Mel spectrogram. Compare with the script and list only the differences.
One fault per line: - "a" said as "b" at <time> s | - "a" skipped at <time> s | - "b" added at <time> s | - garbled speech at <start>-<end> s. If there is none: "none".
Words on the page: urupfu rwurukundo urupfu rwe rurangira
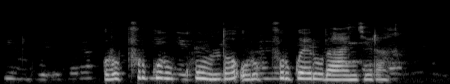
none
